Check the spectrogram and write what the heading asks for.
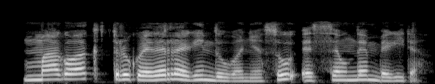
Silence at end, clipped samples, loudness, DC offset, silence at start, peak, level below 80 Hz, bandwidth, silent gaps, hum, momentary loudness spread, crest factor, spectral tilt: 0.2 s; under 0.1%; -14 LUFS; under 0.1%; 0.25 s; 0 dBFS; -62 dBFS; 7.8 kHz; none; none; 9 LU; 14 dB; -6 dB/octave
